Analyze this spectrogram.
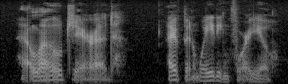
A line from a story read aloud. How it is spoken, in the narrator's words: said Sue, her voice now coarse like sandpaper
